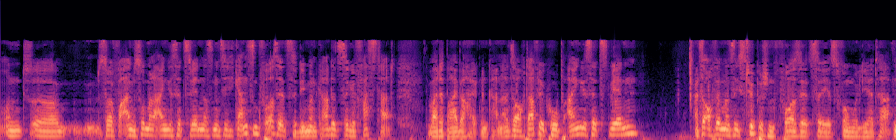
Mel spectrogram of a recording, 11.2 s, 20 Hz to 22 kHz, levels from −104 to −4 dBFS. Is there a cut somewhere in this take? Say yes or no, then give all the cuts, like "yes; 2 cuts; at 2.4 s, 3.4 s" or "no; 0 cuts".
yes; 4 cuts; at 3.2 s, 4.3 s, 6.8 s, 9.3 s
